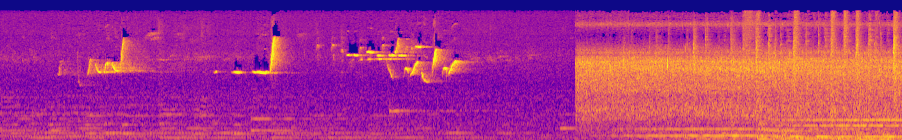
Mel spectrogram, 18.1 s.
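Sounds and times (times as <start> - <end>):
songbirds chirping and whistling: 0.0 - 11.3
soft background music: 0.0 - 18.0.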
